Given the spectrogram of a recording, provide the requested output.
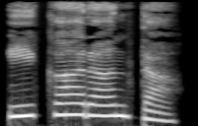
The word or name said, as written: ಇಕಾರಾಂತ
